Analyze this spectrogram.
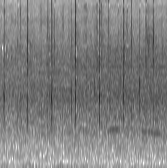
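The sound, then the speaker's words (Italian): Stadium crowd at San Siro applauding a Milan football team's captain, a faint, steady wash of clapping with a few sharper claps standing out. “Capitano applaudito da tutto Milano San Siro.”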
